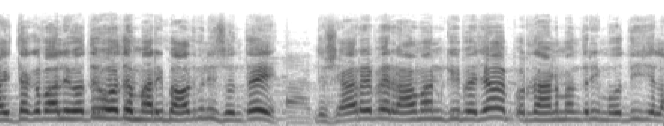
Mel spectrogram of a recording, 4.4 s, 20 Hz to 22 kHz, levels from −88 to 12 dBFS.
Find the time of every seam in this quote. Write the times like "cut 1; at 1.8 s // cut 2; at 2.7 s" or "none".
cut 1; at 2.0 s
